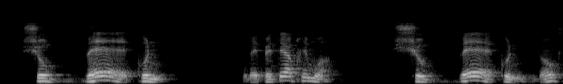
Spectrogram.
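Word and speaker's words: شُبَّاكٌ: On la double avec la shed, la présence de shed, et bien sûr avec fatha le tiré, et on prononce shubbekun. Shubbekun.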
